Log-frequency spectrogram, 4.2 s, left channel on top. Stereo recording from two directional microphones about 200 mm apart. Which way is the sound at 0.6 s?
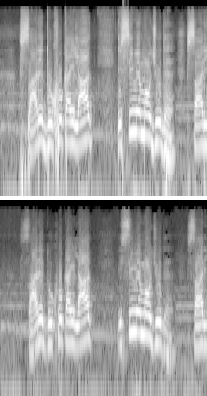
55° left (ahead or behind).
